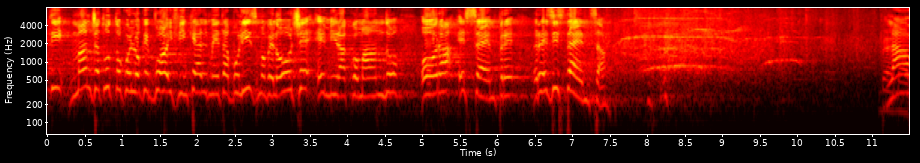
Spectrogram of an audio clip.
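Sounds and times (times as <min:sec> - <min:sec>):
speech: 0:00.0 - 0:08.4, 0:11.1 - 0:11.5
audience applause at a stage event: 0:07.9 - 0:11.5.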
